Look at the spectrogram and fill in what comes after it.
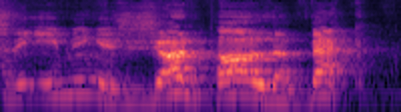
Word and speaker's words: Levesque: They said Levesque, and I'm like, no, it's Levesque. You don't pronounce the S.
